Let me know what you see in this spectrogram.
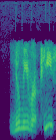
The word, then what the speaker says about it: Noomi Rapace: Noomi Rapace, is that how you pronounce it? – Yeah.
